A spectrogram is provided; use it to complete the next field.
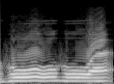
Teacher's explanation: mad silah qasirah di sini dipanjangkan dua harakat juga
